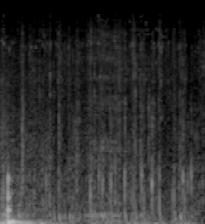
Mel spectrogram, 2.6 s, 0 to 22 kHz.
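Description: Hooves of Roach, the horse in The Witcher 3 Blood and Wine, clip-clop toward the listener at a steady walking rhythm after a loud thump at the start.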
